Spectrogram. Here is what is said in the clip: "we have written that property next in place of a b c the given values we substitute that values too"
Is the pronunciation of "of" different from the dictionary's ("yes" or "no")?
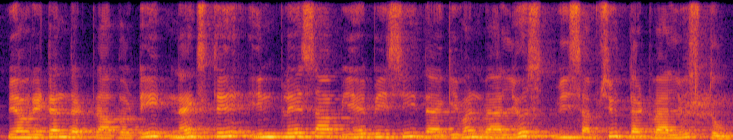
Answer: yes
